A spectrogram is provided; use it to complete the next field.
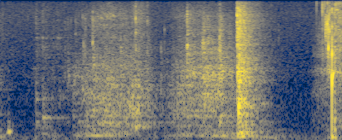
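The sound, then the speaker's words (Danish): A drawer is opened for comic effect, sliding with a rumbling wooden scrape, followed by a couple of sharper knocks as it stops, fairly quiet, with no voices. “Der åbnede lige en skuffen. Det var øh, for komisk effekt, men jeg tror faktisk, at den forsvinder lidt i det, at øh, du ikke kan se, at jeg åbner en skuffe.”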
